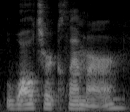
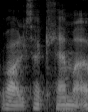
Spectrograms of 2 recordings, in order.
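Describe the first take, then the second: First: The name is said in a casual, anglicized way. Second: The name is said in a full native-style way.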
